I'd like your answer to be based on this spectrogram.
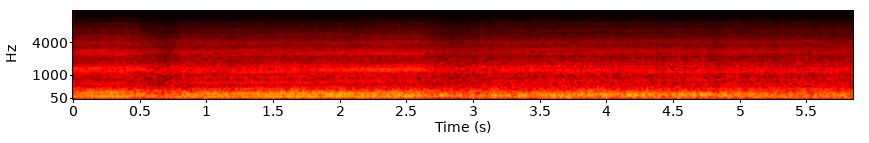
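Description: Liquid-cooled Rieju MRT 125SM motorcycle accelerating on the road, a loud continuous engine drone with wind rush, steady throughout with no talking.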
